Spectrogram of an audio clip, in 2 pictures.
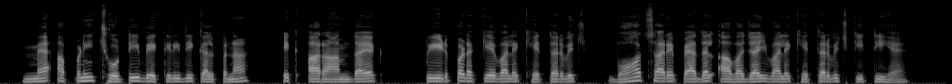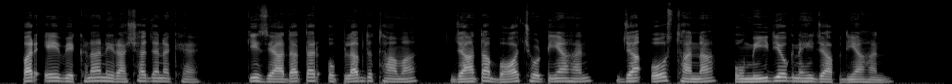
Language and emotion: Punjabi, sad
